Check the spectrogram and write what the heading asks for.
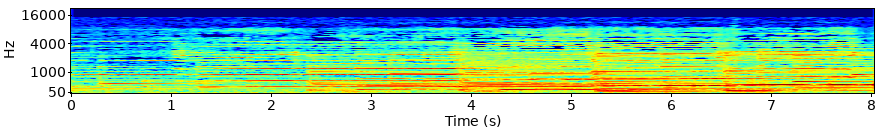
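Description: Violin playing a melody in long held notes with grand piano accompaniment, the piano's bass changing every second or so; the playing grows louder about a second in.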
